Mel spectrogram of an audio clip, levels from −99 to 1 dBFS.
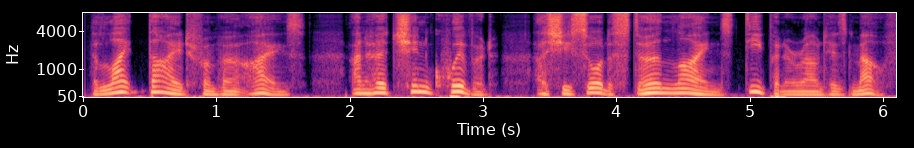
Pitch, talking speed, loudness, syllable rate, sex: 130 Hz, 195 wpm, -17 LUFS, 4.7 syllables/s, male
